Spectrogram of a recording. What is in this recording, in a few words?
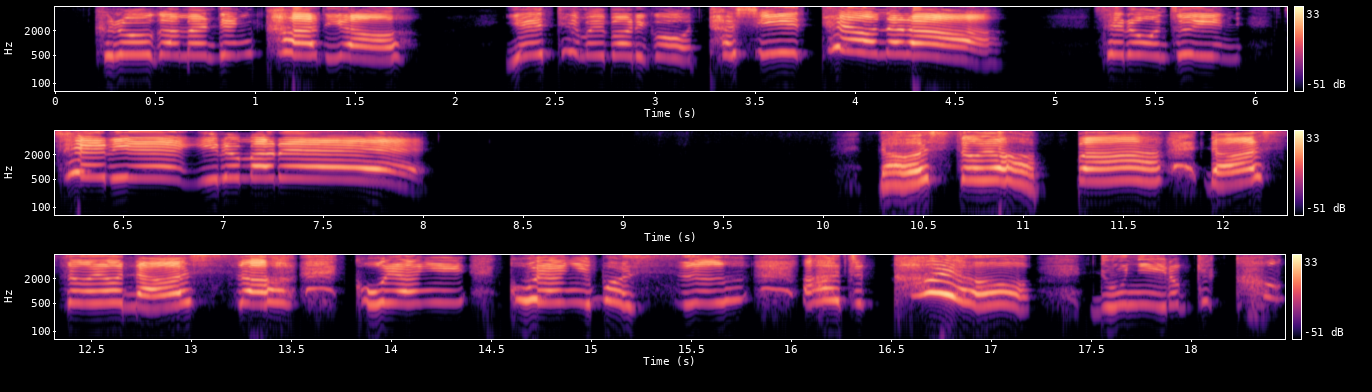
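Korean, female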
